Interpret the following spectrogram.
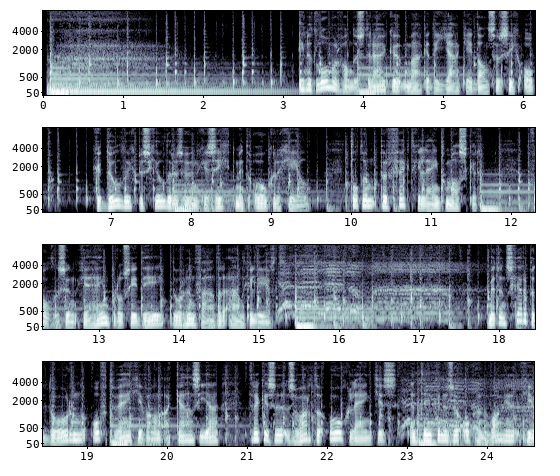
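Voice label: flemish male narration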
